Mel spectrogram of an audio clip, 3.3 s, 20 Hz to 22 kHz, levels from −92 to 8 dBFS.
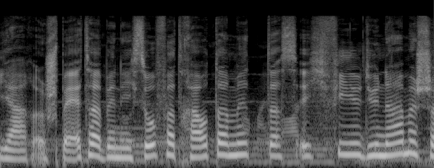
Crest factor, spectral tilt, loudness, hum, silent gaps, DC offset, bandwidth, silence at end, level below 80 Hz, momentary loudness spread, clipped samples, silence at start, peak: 14 dB; -4.5 dB/octave; -24 LUFS; none; none; under 0.1%; 16 kHz; 0 s; -62 dBFS; 6 LU; under 0.1%; 0 s; -10 dBFS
